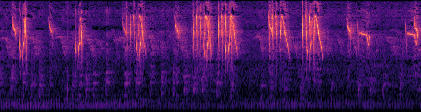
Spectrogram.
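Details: Loud, busy Bar-winged prinia song used to train other birds: high chirps come in bursts, some dense rasping clusters between four and six seconds, with a low hum throughout.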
